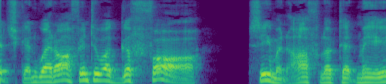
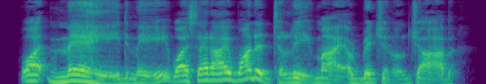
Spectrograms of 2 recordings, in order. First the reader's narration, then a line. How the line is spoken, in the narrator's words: drawled more than he, hardly able to control myself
